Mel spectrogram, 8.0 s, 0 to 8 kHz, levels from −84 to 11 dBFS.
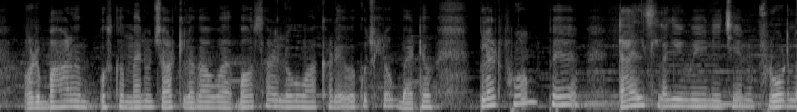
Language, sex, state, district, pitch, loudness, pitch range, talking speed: Hindi, male, Bihar, Purnia, 150 Hz, -28 LUFS, 145-170 Hz, 205 wpm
